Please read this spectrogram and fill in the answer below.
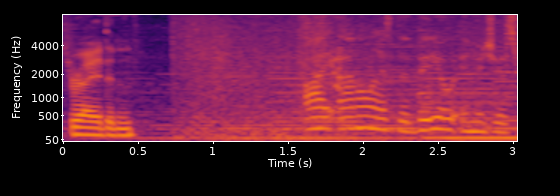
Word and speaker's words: Raiden: been shelved so Priceless it is definitely pronounced Raiden I analyze the video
